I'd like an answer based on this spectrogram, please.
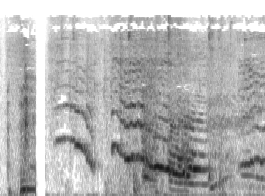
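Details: Golden Retriever, reluctant to go to preschool, gives long drawn howling whines that slide down in pitch, wavering and rising again, with a short noise at the start.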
